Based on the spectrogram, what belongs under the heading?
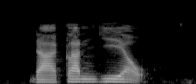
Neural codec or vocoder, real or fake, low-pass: none; real; 7.2 kHz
